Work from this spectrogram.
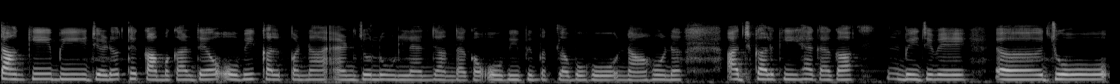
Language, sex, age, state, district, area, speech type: Punjabi, female, 18-30, Punjab, Muktsar, urban, spontaneous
